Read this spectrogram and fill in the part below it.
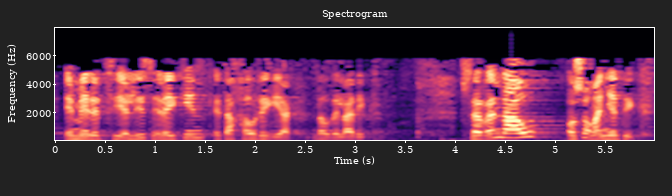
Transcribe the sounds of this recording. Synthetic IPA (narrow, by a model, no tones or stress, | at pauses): e̞me̞ɾe̞t͡sie̞lise̞ɾajkine̞t̪aʝawɾe̞ɣ̞iakd̪awð̞e̞laɾik | se̞re̞nd̪aːwo̞so̞ɣ̞aɲe̞t̪ik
